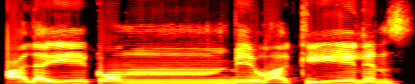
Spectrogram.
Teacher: میم کے بعد با آ گیا تو غنہ کریں گے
